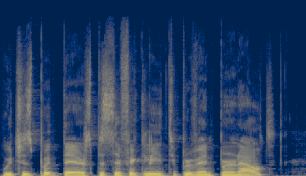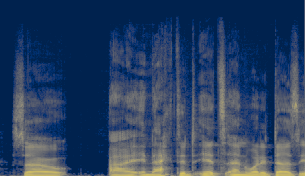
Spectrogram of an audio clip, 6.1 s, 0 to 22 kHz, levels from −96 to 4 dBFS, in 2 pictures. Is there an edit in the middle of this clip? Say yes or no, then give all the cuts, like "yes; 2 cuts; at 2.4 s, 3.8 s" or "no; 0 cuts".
no; 0 cuts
